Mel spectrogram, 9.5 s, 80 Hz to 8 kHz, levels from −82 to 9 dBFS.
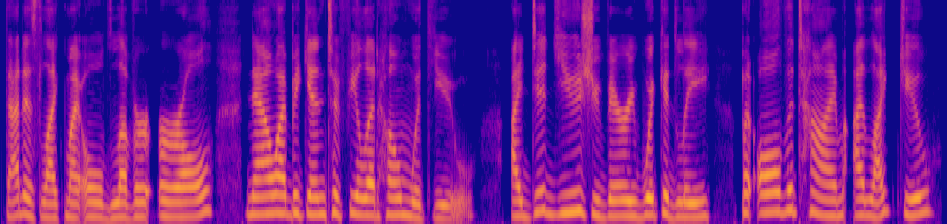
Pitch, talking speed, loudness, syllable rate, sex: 210 Hz, 185 wpm, -17 LUFS, 4.5 syllables/s, female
